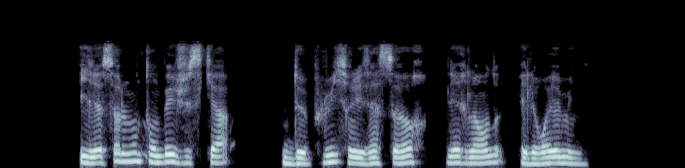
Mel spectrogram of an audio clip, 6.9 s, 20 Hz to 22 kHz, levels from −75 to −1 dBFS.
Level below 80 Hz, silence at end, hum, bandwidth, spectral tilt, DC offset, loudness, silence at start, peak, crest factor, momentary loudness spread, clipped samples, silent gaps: -52 dBFS; 1 s; none; 7.8 kHz; -5.5 dB/octave; under 0.1%; -15 LUFS; 0.8 s; -2 dBFS; 14 dB; 5 LU; under 0.1%; 2.45-2.80 s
